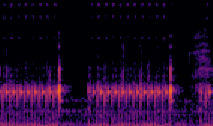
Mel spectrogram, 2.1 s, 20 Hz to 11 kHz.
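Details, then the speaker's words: Steady motor whine with a fluttering pulse and a sharp click about once a second: an electric breast pump in expression mode, switched by button from the two-minute letdown mode, in a Medela Pump in Style versus Spectra S2 comparison. "what it sounds like once you're in expression mode"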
